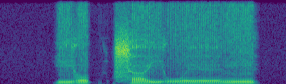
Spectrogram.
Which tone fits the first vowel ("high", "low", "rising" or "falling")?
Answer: low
